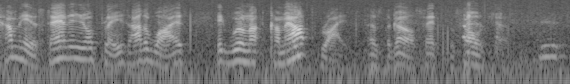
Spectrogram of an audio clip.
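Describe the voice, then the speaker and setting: A man speaks at a high pitch with lively intonation. His pace is moderate, and light background noise can be heard. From England. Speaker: film director. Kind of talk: joking banter on a film sound test. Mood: teasing, playful. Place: studio. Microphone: old recording.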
